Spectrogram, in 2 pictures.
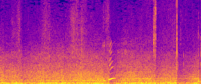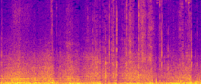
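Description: Wind rumbling on the microphone and handling bumps as the camera is carried quickly over grass, with a faint steady tone behind.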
